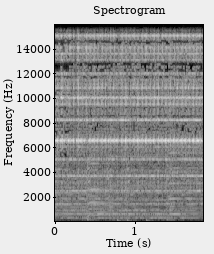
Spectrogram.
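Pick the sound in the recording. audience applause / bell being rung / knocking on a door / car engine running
bell being rung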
